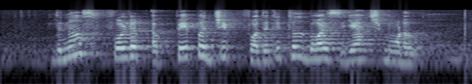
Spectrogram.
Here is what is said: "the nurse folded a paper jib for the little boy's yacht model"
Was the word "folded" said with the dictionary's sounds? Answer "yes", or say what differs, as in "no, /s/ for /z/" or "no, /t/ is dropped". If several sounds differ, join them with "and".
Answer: yes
